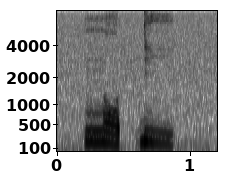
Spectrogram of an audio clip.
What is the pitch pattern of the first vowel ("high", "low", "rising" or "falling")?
low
